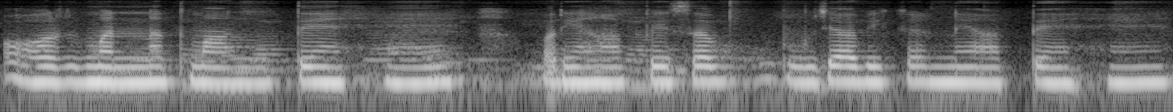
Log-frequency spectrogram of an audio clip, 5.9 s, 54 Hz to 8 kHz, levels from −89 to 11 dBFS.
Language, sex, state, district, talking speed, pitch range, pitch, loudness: Hindi, female, Jharkhand, Ranchi, 135 wpm, 200-205 Hz, 200 Hz, -13 LUFS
